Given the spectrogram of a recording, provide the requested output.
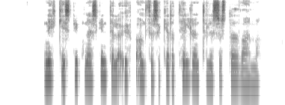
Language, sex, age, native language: Icelandic, female, 30-39, Icelandic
